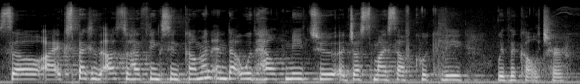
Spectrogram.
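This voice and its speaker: At a fairly quick pace, a woman with a Moroccan accent keeps her loudness very even, with audible room echo and noticeable background noise. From Morocco. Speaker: English teacher. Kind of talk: interview. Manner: hesitant, with fillers.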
